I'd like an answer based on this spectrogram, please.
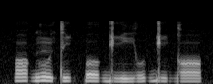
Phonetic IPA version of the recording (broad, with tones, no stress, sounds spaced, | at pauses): ɔ˦ ɡ ũ˦˨ t i˧ k͡p o˧ ɡ i˨ j u˨˦ ɡ i˧ ɡ ɔ˧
